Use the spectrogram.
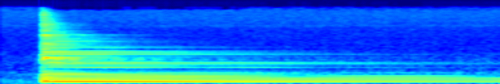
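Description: A single low E string plucked once on a guitar, ringing out loud and close with a long, slowly fading sustain and no talking over it.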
